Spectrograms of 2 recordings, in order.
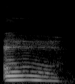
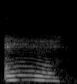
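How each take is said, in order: The two takes are said the same way.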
